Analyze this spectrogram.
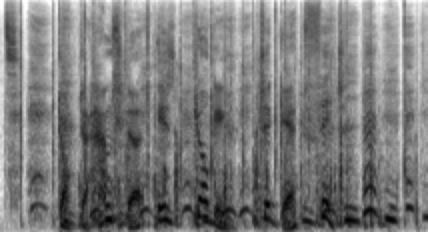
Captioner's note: panting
